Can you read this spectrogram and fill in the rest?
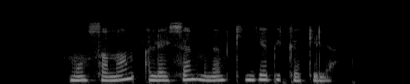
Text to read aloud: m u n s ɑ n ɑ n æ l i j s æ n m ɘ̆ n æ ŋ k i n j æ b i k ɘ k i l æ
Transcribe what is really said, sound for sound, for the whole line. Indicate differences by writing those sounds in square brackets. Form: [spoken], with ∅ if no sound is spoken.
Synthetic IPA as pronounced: m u n s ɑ n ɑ n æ l [æ] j s æ n m ɘ̆ n æ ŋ k i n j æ b i k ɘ k i l æ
